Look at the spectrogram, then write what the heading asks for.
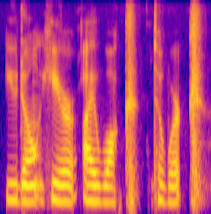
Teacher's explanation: You won't hear any Ks. The tongue goes to the K position and stops.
